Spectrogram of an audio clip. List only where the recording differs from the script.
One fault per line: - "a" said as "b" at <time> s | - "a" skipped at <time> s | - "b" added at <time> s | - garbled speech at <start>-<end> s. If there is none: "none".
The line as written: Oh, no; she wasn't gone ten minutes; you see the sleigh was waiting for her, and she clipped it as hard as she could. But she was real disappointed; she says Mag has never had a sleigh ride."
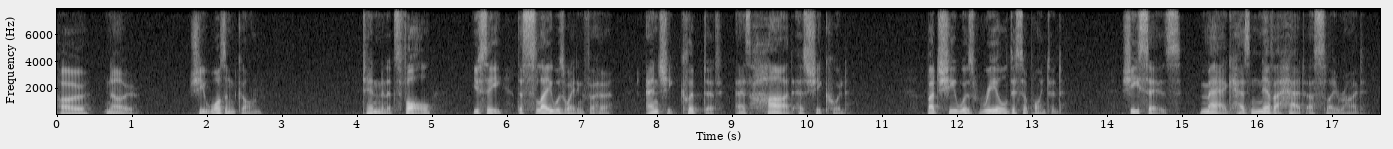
- "fall" added at 4.6 s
